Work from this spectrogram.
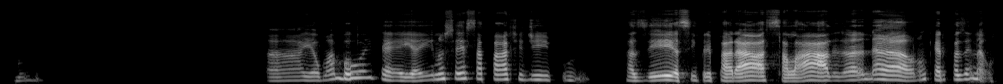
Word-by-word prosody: Uhum. 180 +3 -27 2.2
Ah, 175 +2 -13
é 180 0 -7
uma 210 +6 -9
boa 285 +3 -2
ideia, 180 - -5
hein? 205 +3 -12
Não 245 +2 -1
sei 260 0 -3
essa 265 -2 -5
parte 235 -1 -3
de 215 -2 -8
m 195 +6 -21 0.4
fazer, 180 +3 +2
assim, 175 +4 -4
"preparar 175 +2 +4
salada" 180 +3 +3
nã, 200 +4 -2
nã 225 -5 +3
não, 175 - -7
não 240 - -10
quero 215 -4 -5
fazer, 235 +3 -4
não! 255 - -5
200 Hz, 145 wpm, -22 LUFS, 180-235 Hz, 2.2 s, preparar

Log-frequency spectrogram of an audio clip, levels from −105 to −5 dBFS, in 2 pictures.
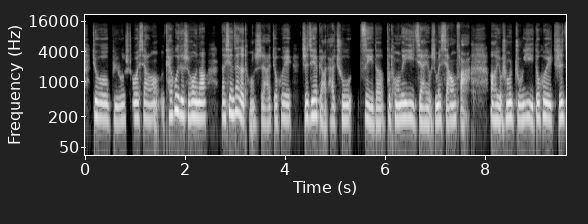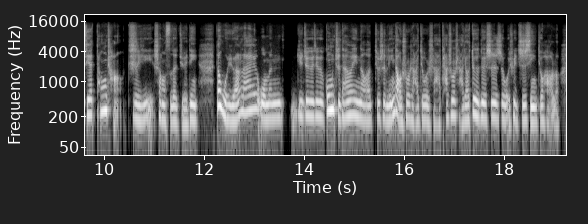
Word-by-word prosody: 就 190 -3 +2
比 165 -1 -7
如 165 +2 -2
说 190 +2 -2
像 185 -1 -4
开 210 - -3
会 270 +3 +4
的 215 - +4
时 205 -2 -2
候 200 0 +5
呢， 190 0 +4 0.3
那 195 - -2
现 225 +2 +1
在 255 0 +1
的 195 - +4
同 140 -5 -8
事 145 - -8
啊， 155 0 -8
就 170 +2 -5
会 180 -1 -3 0.2
直 190 - 0
接 210 +3 +4
表 175 -5 -6
达 165 - -9
出 175 +2 -3
自 185 - -2
己 165 -3 +2
的 155 +1 -4
不 170 +3 -5
同 175 0 +1
的 185 - +4
意 185 -1 +2
见， 160 -1 -3
有 150 0 -4
什 - - -4
么 170 - +4
想 170 0 -2
法、 185 - -5 0.4
呃， 180 -1 -1
有 165 +1 -1
什 185 - -2
么 190 - +6
主 175 -1 -2
意， 185 -1 0
都 185 +4 0
会 190 -2 +3
直 185 +2 -1
接 220 +4 +2
当 245 +4 +3
场 270 - -4
质 185 -2 -2
疑 175 +3 -3
上 185 -4 -3
司 160 - -6
的 165 -1 0
决 150 -1 -7
定。 170 +2 +2 0.4
但 335 -1 +9
我 205 -7 +4
原 175 +7 +1
来 270 +4 +1
我 180 - +4
们， 185 +1 +2 0.5
这 210 - +2
个 200 -1 +3
这 205 - +1
个 200 -1 +2
公 275 +7 +8
职 265 -9 -1
单 195 +2 0
位 215 -1 +1
呢， 170 -3 0
就 190 - -5
是 190 -1 -4
领 175 +3 +4
导 240 -9 +3
说 185 +2 -4
啥 160 -2 -7
就 170 +1 -3
是 155 - -7
啥， - - -12
他 185 - -7
说 210 +2 -1
啥 205 -5 -12
就 150 - -7
要 170 - -1
“对 230 - +4
对 200 - +3
对， 190 -1 +2
是 190 +1 +1
是 175 - -7
是， 180 - -2
我 170 - -3
去 195 - -3
执 170 +2 -2
行”， 160 -2 +3
就 170 +2 -4
好 160 - -7
了。 - - -9
185 Hz, 310 characters per minute, -23 LUFS, 170-200 Hz, 0.5 s, 但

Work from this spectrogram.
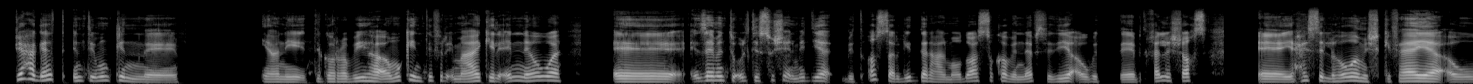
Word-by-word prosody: في 245 - +3
حاجات 230 -4 +1 0.2
أنتِ 175 +1 -6
ممكن 170 -8 -4 1.1
يعني 120 -3 -2
تجرّبيها 140 +4 -3
أو 130 - 0
ممكن 180 +2 -2
تفرِق 180 +3 -9
معاكِ 145 +7 +2
لإن 165 +2 -2
هو 180 +2 +1 0.5
آآ 130 -1 +2
زي 190 +7 +3
ما 190 - +1
أنتِ 190 - -6
قُلتِ 175 +1 -7
السوشال 160 -4 +2
ميديا 165 +1 -1
بتأثّر 135 - -3
جدًا 160 +1 -4
على 120 -2 -5
موضوع 115 +8 -3
الثقة 165 0 -1
بالنفس 120 0 -5
دي 135 +5 -1
أو 120 - -5
بت 120 +1 -11 0.2
بتخلّي 115 +9 -2
الشخص 170 0 +1 0.5
آآ 125 -1 +5
يحِس 125 +11 +1
اللي 140 -3 -2
هو 170 +4 +1
مش 140 -4 +2
كفاية 140 +1 +7
أو 120 - -3
150 Hz, 150 wpm, -25 LUFS, 125-170 Hz, 1.1 s, كفاية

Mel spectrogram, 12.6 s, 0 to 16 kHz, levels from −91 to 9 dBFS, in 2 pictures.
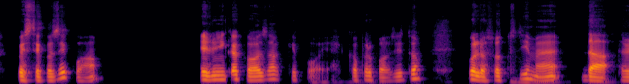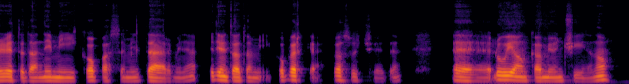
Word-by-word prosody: queste - - +2
cose 195 - +1
qua 105 - -7 1.0
e 140 - +8
l'unica 145 +3 +3
cosa 150 +3 +1
che 135 - -13
poi 130 - -17
ecco, - - -10
a - - -9
proposito, 125 +7 -3 0.4
quello 130 -6 +6
sotto 130 +3 -3
di 170 +2 -2
me 125 -2 0
da 110 -4 +7
tra 115 - -8
virgolette 115 0 +1
da 105 - -1
"nemico"- 105 +1 -1
passami 105 -1 -9
il 105 0 -12
termine- 100 +3 -1
è - - -7
diventato 115 -5 +2
amico. 105 +3 -9
Perché 135 +1 0
cosa 135 -1 -1
succede: 110 -5 -18 0.5
ehm, 105 -4 -1
lui 135 -1 +5
ha 125 - +5
un 115 - -2
camioncino 105 -3 -5
no, 135 +2 -2
120 Hz, 165 wpm, -27 LUFS, 105-135 Hz, 1.0 s, e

